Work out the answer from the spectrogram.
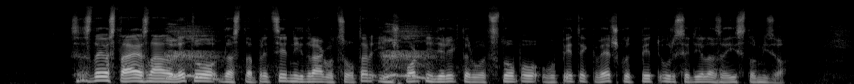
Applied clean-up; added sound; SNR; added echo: none; Breathing; 11 dB; none.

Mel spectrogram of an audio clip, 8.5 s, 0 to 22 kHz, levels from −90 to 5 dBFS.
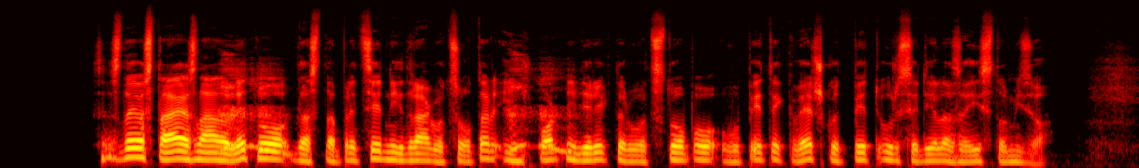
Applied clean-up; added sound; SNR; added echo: neural mask model RNNoise.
